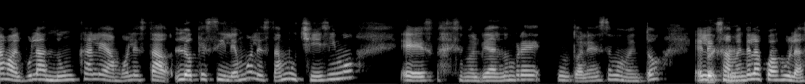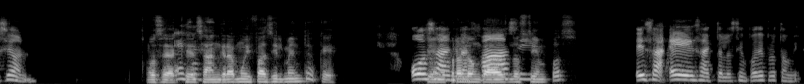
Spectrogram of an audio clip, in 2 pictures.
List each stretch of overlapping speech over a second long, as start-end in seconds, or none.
12.3-13.5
